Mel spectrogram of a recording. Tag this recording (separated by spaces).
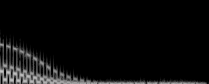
death game pixel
